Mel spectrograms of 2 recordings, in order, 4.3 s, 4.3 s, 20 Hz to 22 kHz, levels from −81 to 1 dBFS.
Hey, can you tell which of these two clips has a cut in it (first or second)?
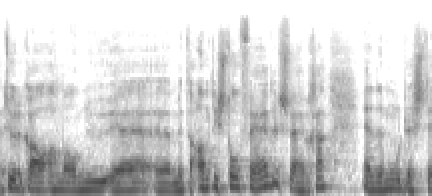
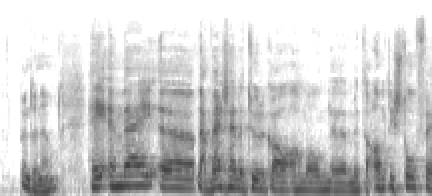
second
